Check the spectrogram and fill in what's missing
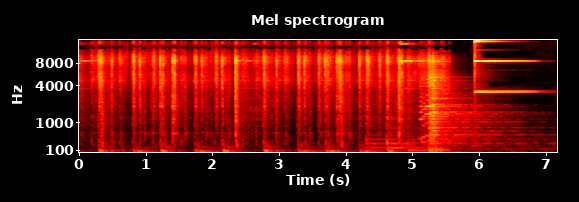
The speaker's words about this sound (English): But for the most part, we worked in companionable silence, the keys of our typewriters syncopating our days.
